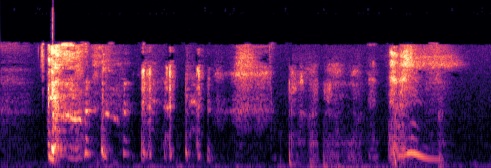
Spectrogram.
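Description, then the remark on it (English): Two people coughing: a sharp cough bursts out, followed by a few softer breathy hacks and throat sounds, then a second strong cough near the end before things go quiet. “Since we're both coughing.”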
